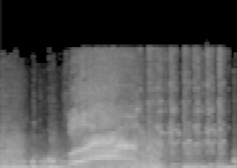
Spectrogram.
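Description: Cartoon background music, with a loud animal-like cry about a second in that rises and then falls in pitch.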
